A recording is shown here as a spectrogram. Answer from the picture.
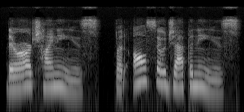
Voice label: Mandarin Conversation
